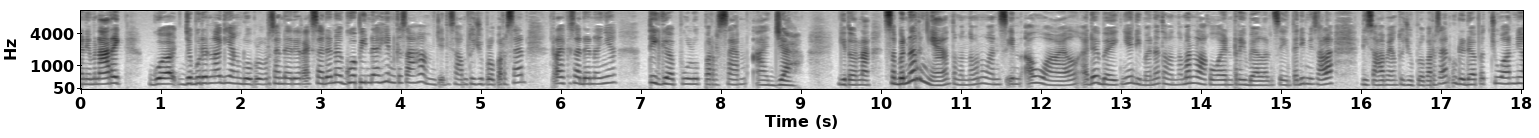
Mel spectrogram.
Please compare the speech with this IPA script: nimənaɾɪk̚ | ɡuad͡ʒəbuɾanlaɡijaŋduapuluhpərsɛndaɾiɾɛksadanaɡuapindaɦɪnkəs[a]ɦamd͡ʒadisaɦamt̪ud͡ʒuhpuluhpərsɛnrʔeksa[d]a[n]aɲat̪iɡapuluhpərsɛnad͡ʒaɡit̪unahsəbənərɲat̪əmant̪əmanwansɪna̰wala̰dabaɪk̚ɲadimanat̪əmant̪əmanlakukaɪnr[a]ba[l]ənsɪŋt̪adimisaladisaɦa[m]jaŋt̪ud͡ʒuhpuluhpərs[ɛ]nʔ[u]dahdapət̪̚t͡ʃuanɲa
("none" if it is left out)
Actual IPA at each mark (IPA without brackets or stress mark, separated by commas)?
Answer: a, d, n, i, l, m, ɛ, u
